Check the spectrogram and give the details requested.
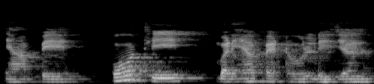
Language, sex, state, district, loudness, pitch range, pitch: Hindi, male, Bihar, Darbhanga, -23 LUFS, 125-145 Hz, 130 Hz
